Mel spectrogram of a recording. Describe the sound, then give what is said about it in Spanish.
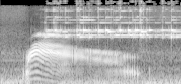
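A single loud, drawn-out meow from Dina, a female cat, late at night, rising quickly and then sliding down in pitch over about a second, with a faint steady high-pitched tone in the background. “No, gata, es muy noche, te puedes enfermar.”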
